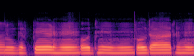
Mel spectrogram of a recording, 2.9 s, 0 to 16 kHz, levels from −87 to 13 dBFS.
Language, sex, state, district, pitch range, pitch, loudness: Hindi, male, Chhattisgarh, Sarguja, 155-160 Hz, 155 Hz, -16 LUFS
